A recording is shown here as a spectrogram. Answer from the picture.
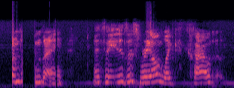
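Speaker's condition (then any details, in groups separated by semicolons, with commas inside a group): Cerebral palsy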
